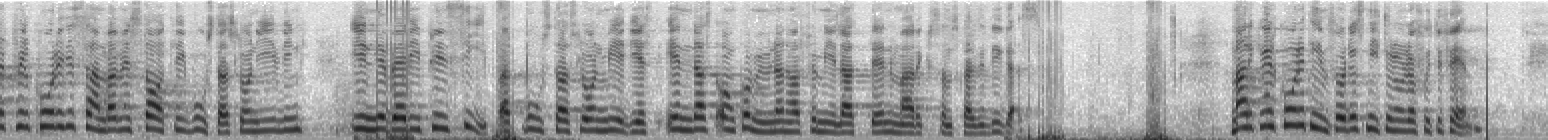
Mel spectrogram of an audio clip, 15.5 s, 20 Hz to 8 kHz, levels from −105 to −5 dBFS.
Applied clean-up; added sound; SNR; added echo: none; Zipper (clothing); 7 dB; none.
